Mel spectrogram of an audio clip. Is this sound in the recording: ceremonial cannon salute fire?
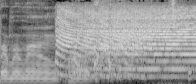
no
